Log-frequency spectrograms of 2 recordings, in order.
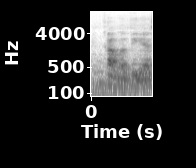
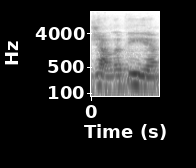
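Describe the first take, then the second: First: The word begins with a hard G sound. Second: The word begins with a soft J sound. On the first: "becomes a hard G" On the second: "the soft G, like it, as in jalabia"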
